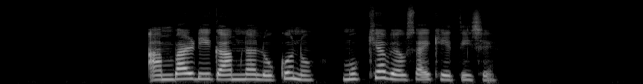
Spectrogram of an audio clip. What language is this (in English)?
Gujarati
